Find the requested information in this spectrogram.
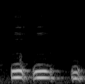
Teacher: उ ऊ से हमारे होठ गोल-गोल की शेप में आ रहे हैं। तो होठों से।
